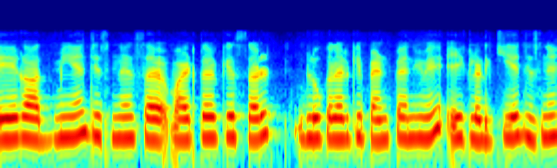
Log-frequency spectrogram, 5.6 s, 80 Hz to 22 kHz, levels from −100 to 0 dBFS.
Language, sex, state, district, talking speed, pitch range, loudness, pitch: Hindi, female, Bihar, Kishanganj, 215 wpm, 215-230 Hz, -15 LUFS, 220 Hz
